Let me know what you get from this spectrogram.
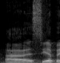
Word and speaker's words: Siepe: Siepe, it's always a good icebreaker. Most people don't know how to pronounce it. It's an Italian name, and the name means hedge in Italian.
